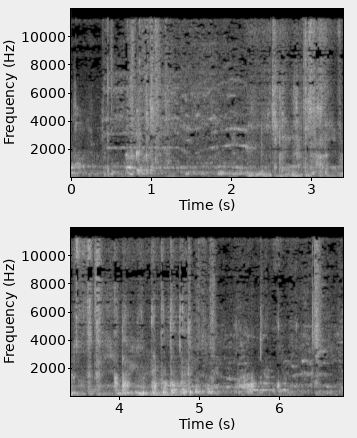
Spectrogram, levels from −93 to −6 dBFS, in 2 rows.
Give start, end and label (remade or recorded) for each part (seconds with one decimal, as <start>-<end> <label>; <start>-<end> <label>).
0.0-2.2 recorded; 2.2-4.9 remade; 4.9-6.8 recorded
